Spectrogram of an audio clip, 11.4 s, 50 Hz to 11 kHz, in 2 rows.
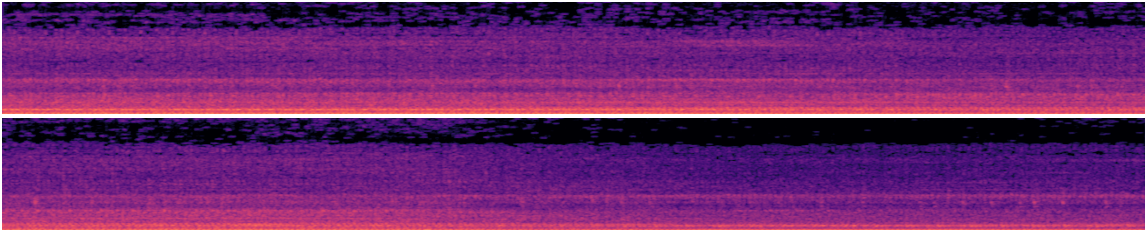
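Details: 2011 BMW E90 335xi at idle, after the throttle body vent valve, breather line and VANOS system were replaced: an even hum with a faint, steady click about three times a second. Source unknown.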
